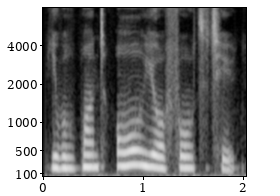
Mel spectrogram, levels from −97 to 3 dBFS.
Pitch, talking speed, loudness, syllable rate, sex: 210 Hz, 175 wpm, -15 LUFS, 5.0 syllables/s, female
